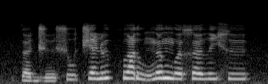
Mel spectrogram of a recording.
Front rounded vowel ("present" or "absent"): present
